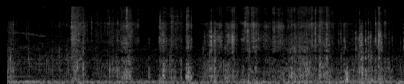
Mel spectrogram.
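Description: Plastic bag crinkling and rustling on and off as it is handled, with a steady low rumble underneath.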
